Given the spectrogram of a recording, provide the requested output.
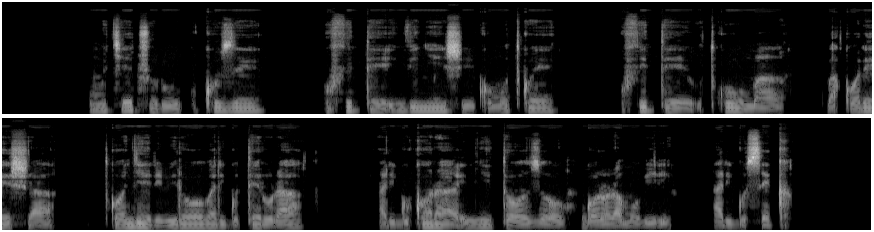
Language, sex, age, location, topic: Kinyarwanda, male, 25-35, Kigali, health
